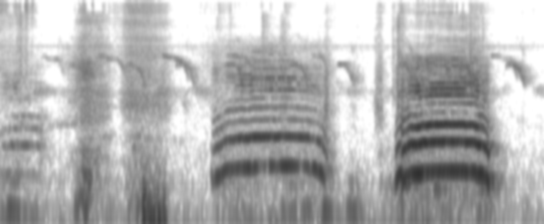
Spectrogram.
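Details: Goat uttering two strong, steady bleats of about a second each, separated by a short pause, with scattered high bird chirps and a few rustles behind.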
